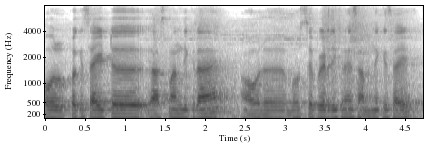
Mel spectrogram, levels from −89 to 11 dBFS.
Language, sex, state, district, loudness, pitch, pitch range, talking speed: Hindi, male, Uttar Pradesh, Deoria, -24 LUFS, 105 Hz, 100-110 Hz, 240 wpm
